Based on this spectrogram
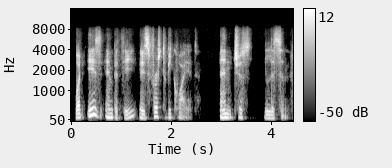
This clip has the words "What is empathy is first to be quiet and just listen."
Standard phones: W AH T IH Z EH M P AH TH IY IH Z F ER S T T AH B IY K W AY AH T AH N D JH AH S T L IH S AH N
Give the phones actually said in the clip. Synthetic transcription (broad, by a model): W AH T IH Z EH M P AH TH IY IH Z F ER S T T AH B IY K W AY AH T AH N JH AH S T L IH S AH N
